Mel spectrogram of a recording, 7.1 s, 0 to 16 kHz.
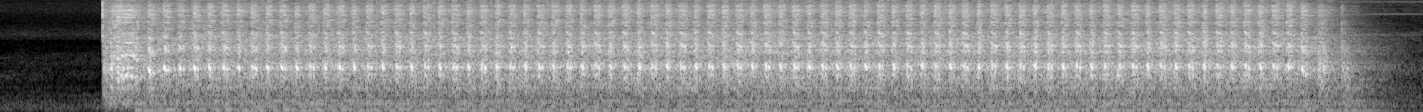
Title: fz6 crank but no start, spark test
